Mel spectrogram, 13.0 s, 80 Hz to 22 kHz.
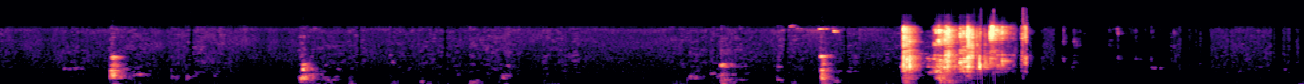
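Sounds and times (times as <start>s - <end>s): loud rustling crackling noise: 9.0s - 12.3s.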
